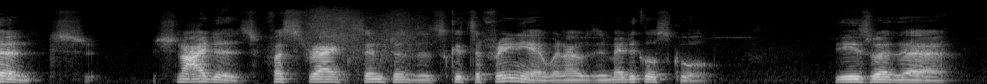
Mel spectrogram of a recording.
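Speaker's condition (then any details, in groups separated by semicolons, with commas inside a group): Slurred speech from poisoning; hypersalivation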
